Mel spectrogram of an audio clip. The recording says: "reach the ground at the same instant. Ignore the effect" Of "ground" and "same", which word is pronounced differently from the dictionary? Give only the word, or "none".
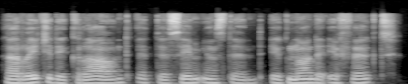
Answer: none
